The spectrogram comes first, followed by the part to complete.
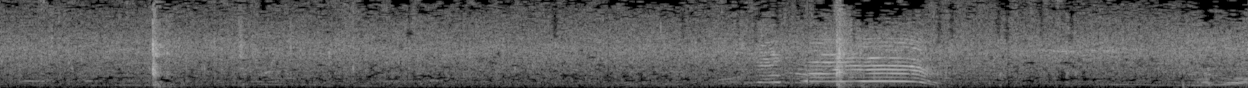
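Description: Steady hiss of rain over a soccer pitch, with a sharp knock just under a second in. About four seconds in, a loud, high-pitched shout is held for about half a second and falls away at the end.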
